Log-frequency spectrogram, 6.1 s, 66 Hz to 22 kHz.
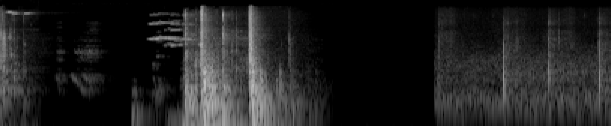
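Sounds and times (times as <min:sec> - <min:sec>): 
apartment door creaking on its hinges: 0:01.4 - 0:03.1
heavy apartment door shutting with a thud and rattle: 0:01.8 - 0:03.0.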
